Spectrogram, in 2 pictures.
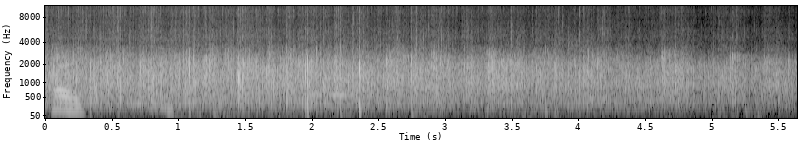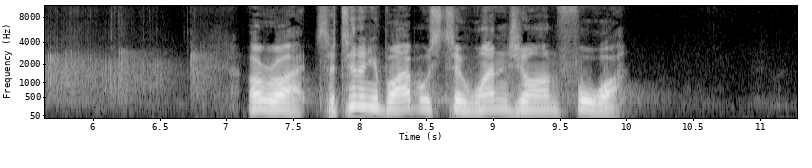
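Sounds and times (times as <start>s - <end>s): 
audience clapping: 0.0s - 7.1s
speech: 0.1s - 0.6s, 7.2s - 10.0s.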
